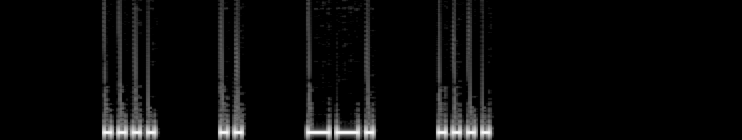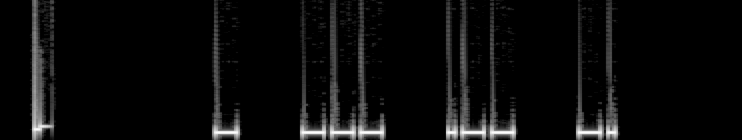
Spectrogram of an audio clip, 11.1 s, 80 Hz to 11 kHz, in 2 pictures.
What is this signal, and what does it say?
Morse code, heard as a keyed tone, about 23 wpm, spaced as for 13 wpm, 690 Hz. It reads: HIGH TOWN
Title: 3x Character Spacing - Top 500 Words - 22wpm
